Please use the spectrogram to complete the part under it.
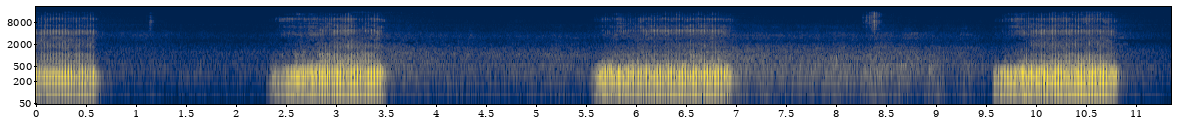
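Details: French Bulldog asleep on a sofa in the afternoon sun, snoring in long rasping, low buzzy breaths about every three seconds, each lasting over a second, with quiet pauses between.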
